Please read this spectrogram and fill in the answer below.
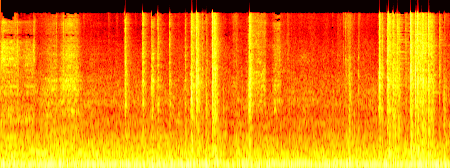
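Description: Metal skewers scraping and clinking against the tandoor's mouth as a baked naan is pried off the oven wall and lifted out, over a steady low rumble. The clinks come in two clusters, one a couple of seconds in and one near the end.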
